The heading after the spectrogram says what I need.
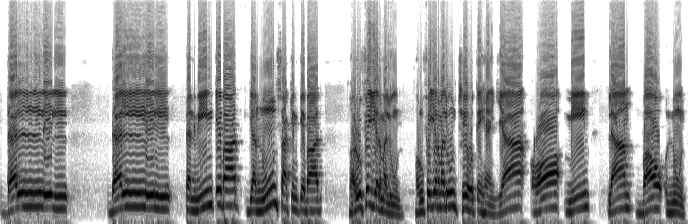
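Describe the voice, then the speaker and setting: A man teaching Quran recitation in Urdu, who patiently explains the rules step by step and then chants the verses slowly and melodically. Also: a little high, lively intonation, a bit bright. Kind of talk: slow step-by-step tajweed lesson.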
